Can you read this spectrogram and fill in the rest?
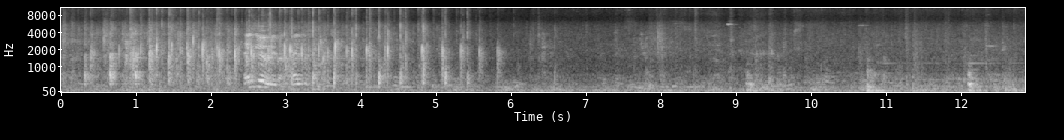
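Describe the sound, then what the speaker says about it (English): Audience clapping at a medical seminar's question-and-answer session, a dense burst of applause that fades after about six seconds into quieter room noise, with a speaker thanking the crowd over it. "standing ovation and round of applause for both the speakers"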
